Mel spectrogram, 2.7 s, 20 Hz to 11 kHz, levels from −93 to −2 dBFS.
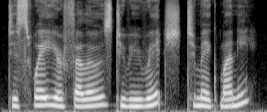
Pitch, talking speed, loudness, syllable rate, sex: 220 Hz, 225 wpm, -15 LUFS, 4.9 syllables/s, female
